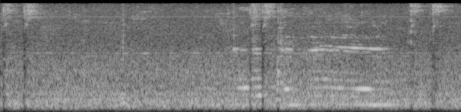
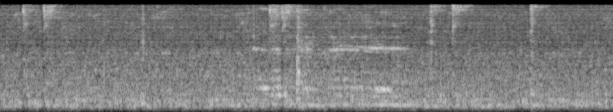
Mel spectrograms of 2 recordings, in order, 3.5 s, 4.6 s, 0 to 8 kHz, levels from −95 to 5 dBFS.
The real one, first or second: first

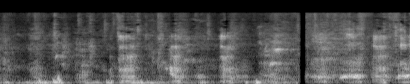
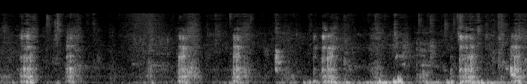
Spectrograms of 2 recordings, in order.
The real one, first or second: second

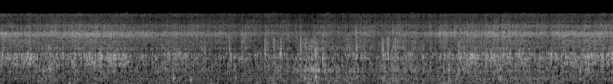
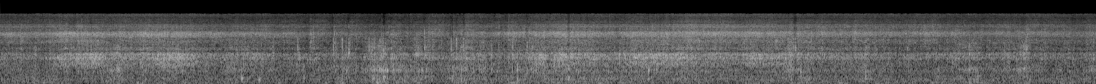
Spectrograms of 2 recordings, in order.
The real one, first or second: second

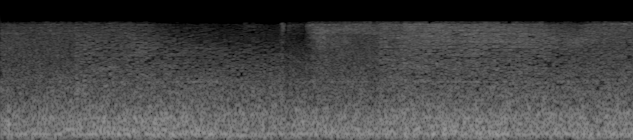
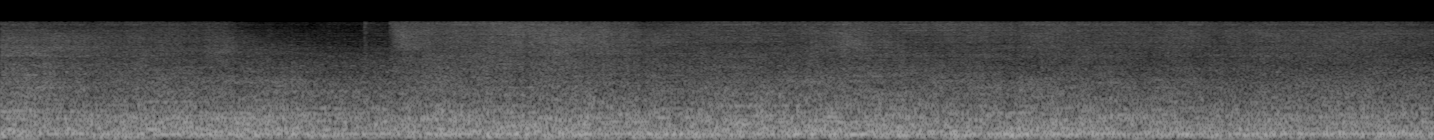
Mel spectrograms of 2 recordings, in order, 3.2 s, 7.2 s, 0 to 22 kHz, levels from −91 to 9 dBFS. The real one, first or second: first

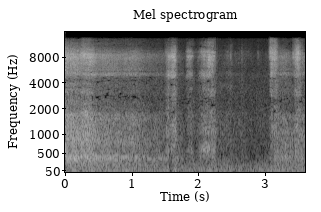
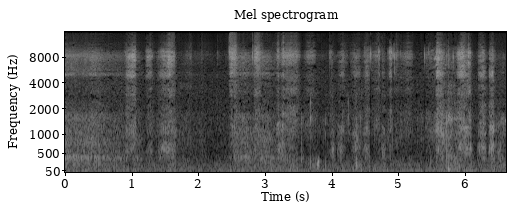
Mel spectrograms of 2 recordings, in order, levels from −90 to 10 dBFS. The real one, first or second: first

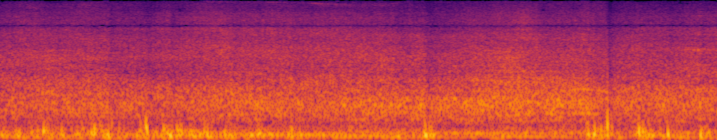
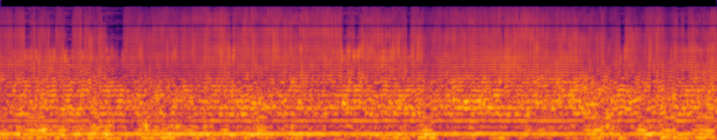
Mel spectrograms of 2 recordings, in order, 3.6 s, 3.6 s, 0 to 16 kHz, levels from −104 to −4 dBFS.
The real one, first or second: first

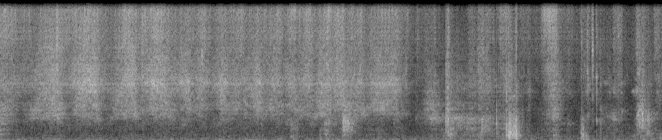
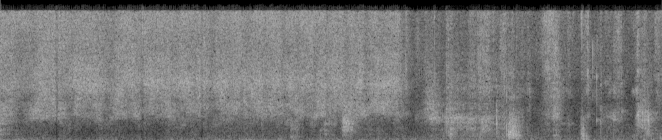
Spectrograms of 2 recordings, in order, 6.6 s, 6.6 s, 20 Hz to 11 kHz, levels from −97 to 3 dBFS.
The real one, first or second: second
